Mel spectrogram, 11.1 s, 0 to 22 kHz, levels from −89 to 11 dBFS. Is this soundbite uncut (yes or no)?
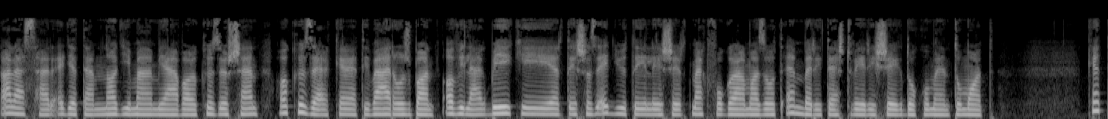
no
